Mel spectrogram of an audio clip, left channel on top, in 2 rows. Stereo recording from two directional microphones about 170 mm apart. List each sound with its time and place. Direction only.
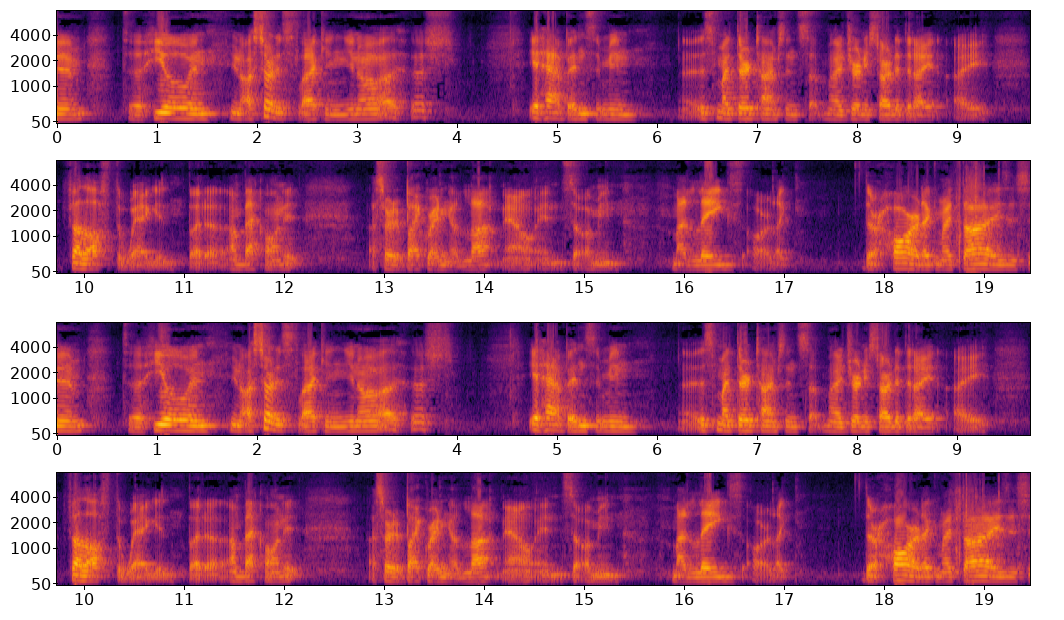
0.0 s speech: 40° right (ahead or behind)
18.2 s speech: 20° right (ahead or behind)
18.8 s speech: 10° left (ahead or behind)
